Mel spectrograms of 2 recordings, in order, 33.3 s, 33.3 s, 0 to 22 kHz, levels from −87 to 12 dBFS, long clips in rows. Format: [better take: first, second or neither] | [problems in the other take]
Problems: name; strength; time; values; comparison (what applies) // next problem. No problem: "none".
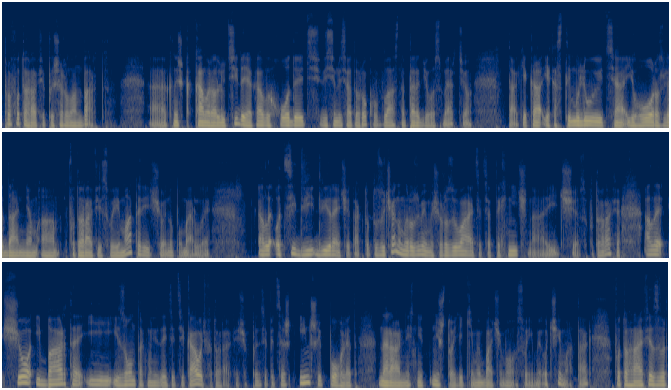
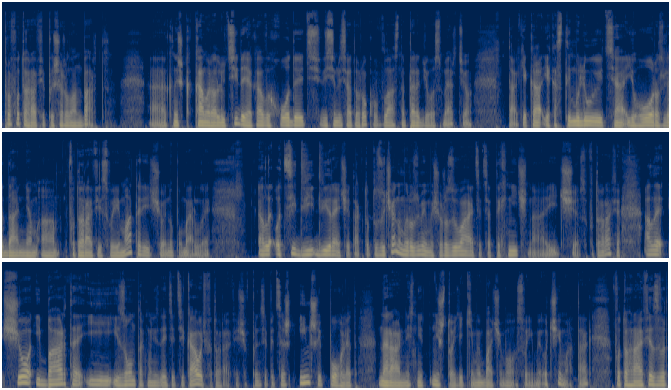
second | muffled; very; fading above 3 kHz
